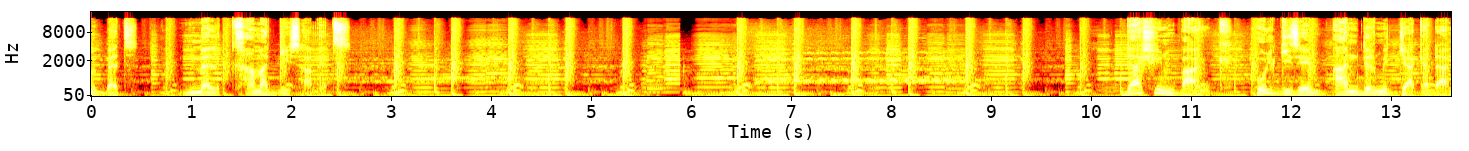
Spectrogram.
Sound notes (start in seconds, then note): none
